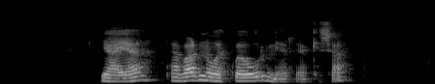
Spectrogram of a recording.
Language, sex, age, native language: Icelandic, female, 50-59, Icelandic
